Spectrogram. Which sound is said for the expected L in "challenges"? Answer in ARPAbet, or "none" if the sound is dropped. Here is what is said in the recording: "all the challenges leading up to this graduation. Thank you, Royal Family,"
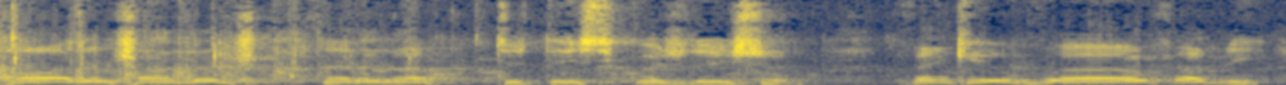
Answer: N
